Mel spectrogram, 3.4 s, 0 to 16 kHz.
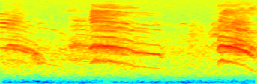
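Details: Black-headed gull in winter moult at the Vilaine estuary, Morbihan, on 22 February, giving harsh, drawn-out, slightly falling screeches, three in about three seconds, over a faint background hiss.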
